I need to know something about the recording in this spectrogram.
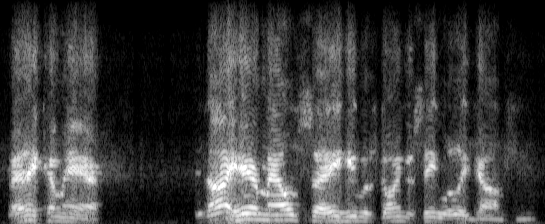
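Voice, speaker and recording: A man's voice: a little high, animated, normal speed, recorded from a distance, close to an everyday voice. An actor playing a suspicious, blustering middle-aged father in 1940s radio comedy. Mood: nosy. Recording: noisy, muffled old radio recording.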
